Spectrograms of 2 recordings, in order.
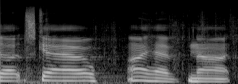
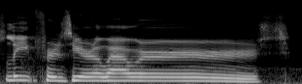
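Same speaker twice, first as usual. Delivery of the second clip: drawn out; much slower than usual. Pretend. Reading menu option slowly.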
